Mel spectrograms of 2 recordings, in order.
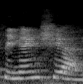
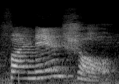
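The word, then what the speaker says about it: financial: এটা ফিনান্সিয়াল না, এটা হবে ফাইন্যান্সিয়াল।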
